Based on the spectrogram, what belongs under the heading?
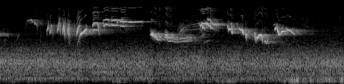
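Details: Lesser redpoll feeding at a nyjer feeder in a Howdon garden on 3 May 2016 gives a quick run of thin, high twittering and buzzy chirps, several notes a second, over a low steady background hum.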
